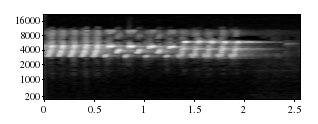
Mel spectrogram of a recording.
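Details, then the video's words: Widani song of the European goldfinch, played so that chicks learn it: a fast, continuous chatter of sharp, liquid twittered notes, roughly five per second for two seconds, then trailing off into quiet. "تغريد ويداني لتسميع فراخ الحسون"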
